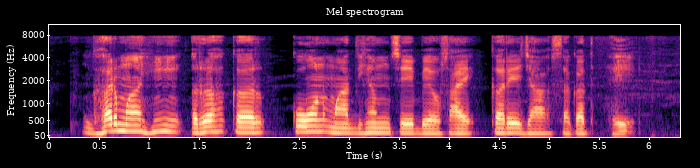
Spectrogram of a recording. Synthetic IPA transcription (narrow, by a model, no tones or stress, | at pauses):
ɡʱəɾmẽɦĩɾəɦkəɾ | koːnmaːd̪ʱjəmseʋjəʋsaːekəɾed͡ʒasəkət̪heː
